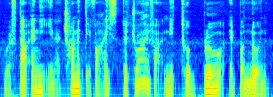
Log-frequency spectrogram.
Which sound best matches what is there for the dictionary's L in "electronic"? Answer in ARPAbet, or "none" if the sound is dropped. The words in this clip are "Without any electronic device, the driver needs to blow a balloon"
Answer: N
